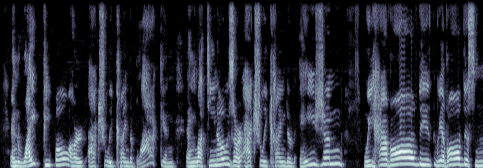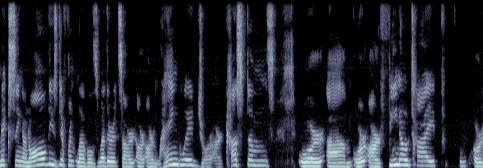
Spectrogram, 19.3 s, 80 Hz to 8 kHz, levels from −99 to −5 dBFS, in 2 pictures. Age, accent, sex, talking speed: 50-69, American, male, 140 wpm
